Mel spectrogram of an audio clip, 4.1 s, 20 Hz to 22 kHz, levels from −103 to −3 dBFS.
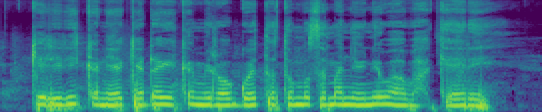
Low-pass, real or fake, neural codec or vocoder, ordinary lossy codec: none; fake; vocoder, 44.1 kHz, 128 mel bands every 256 samples, BigVGAN v2; none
